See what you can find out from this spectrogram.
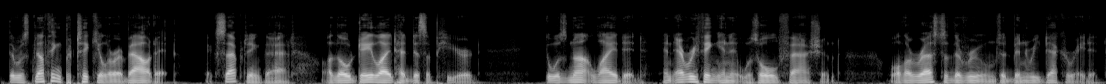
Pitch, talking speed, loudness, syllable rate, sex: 85 Hz, 170 wpm, -20 LUFS, 6.1 syllables/s, male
